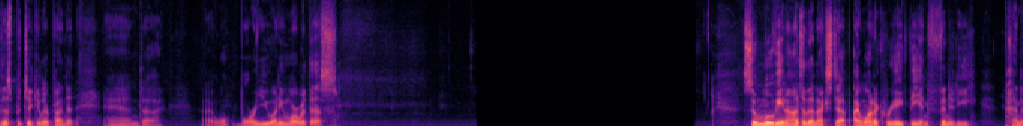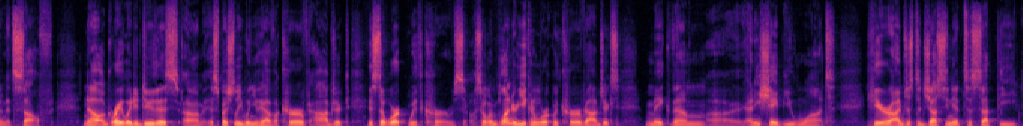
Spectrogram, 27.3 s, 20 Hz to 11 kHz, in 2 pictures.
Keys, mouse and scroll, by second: 1.9 shift+click, 2.7 middle click, 4.7 click, 5.4 middle click, 7.0 shift+click, 9.8 click, 11.0 click, 12.6 KP_7, 13.5-14.1 scroll up 4, 15.4 g, 20.9 Tab, 21.6-23.8 scroll down 2, 23.8-24.8 scroll down 2.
